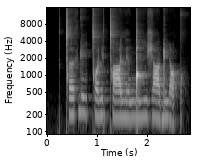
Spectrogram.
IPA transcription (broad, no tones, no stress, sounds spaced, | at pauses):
ǀ ɜ x ɖ iː ǀ ɔ lʲ ə ǀ ɑ lʲ ə ŋ͡ǃ iː ʒ ɑː ɖ i tˤ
